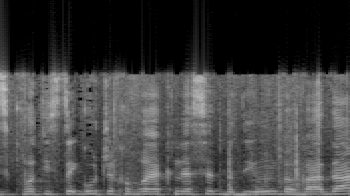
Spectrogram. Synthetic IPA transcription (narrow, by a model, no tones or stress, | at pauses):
zkvot̪histojɡutʃelχavʁejhakneset̪̚bed̪ijunbevad̪a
